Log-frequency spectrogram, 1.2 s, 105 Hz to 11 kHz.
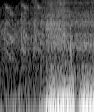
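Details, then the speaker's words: Audi A3 8P 1.8 TSI after timing chain job and injector replacement (one was stuck open), parked up about a year; idles roughly, stumbling and dipping; misfire, fouled or failed spark plugs suspected. "But it's had a misfire, and I've not looked at it since that work's been done."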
